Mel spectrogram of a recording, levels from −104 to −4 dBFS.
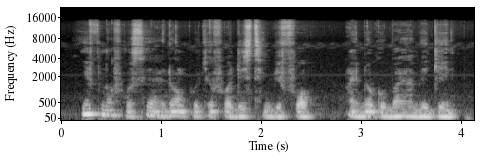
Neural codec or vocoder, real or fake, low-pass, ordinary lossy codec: none; real; 14.4 kHz; none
